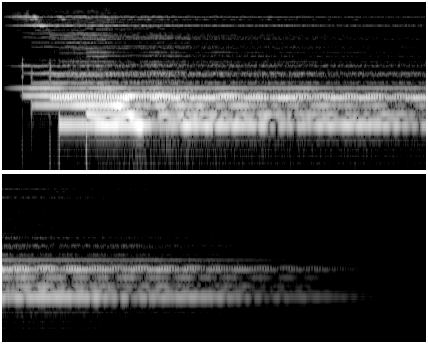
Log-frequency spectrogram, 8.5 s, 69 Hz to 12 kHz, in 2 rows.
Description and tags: Start Sounds 014
Start Sounds | Free Sound Effects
